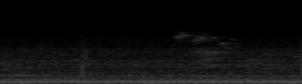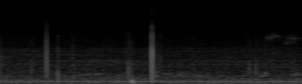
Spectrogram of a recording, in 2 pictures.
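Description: A small bird chirps twice in short trills, about two seconds in and again near the end, over a steady low hum, with a few faint clicks in between.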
